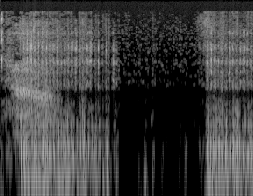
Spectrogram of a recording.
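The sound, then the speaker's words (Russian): A twelve-year-old male cat purrs loudly in the morning, a rough, rumbling pulse in two long stretches separated by a brief quiet pause with faint soft rustles. “Собственно, утреннее общение происходит прямо сейчас, потому что, может быть, тут слышно, как он урчит.”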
